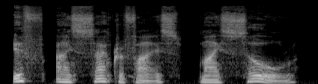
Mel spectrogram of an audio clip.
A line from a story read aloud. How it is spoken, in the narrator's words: I said slowly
